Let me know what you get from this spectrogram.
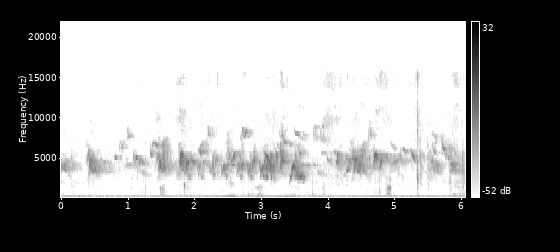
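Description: Small birds chirping and twittering steadily, many short calls overlapping, over a steady low background rumble.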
